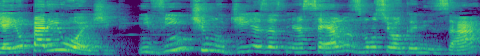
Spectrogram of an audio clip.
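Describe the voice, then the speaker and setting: Against noticeable background noise, a woman with a high voice speaks at a fairly slow pace, her pitch swinging very widely. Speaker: therapist hosting live talk. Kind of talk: live stream talk. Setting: Instagram live. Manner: halting, many false starts.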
